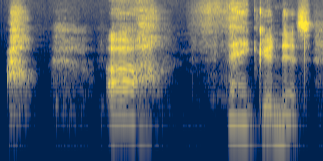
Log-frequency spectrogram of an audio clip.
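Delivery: high, slow sigh of relief; acted relief. Woman hiding under the table, hugely relieved. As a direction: let out a big relieved breath. Hidden woman hears principal is gone.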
